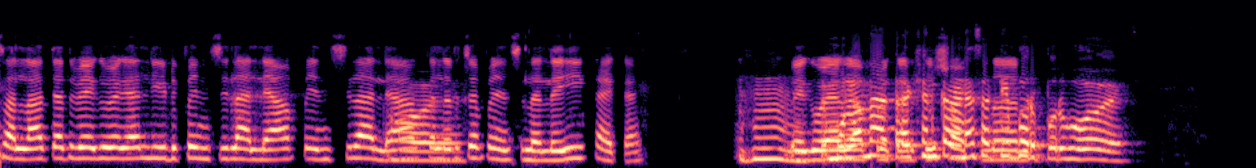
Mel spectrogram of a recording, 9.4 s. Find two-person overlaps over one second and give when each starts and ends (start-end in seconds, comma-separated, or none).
5.9-7.7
